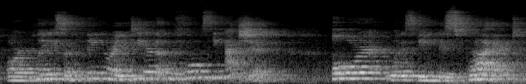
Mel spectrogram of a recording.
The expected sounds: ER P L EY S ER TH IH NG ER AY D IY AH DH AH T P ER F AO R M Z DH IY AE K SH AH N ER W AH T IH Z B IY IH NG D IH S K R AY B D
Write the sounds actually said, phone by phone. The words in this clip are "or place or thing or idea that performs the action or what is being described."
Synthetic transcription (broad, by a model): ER P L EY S ER TH IH NG ER AY D IY AH DH AH T P ER F AO R M Z DH IY AE K SH AH N ER W AH T IH Z B IY IH NG D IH S K R AY B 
